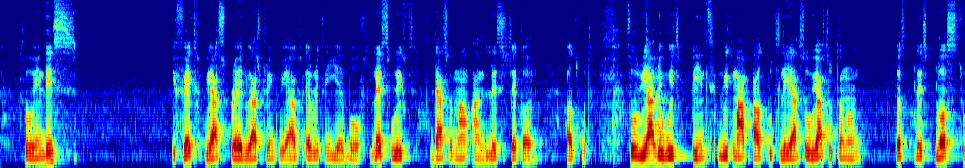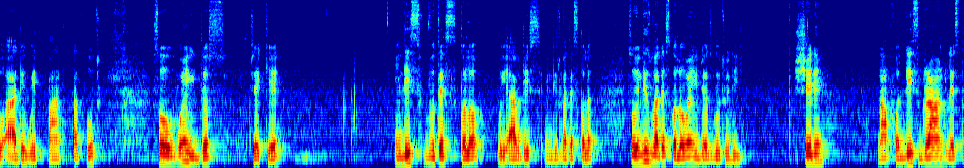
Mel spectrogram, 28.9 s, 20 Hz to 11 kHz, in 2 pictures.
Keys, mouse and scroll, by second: 0.0-1.7 middle drag, 1.7 click, 2.4-5.4 drag, 5.4-7.2 scroll down 5, 7.7-10.5 drag, 10.5-12.5 scroll down 4, 15.9-18.9 drag, 20.8 click, 24.0-27.0 drag.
